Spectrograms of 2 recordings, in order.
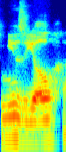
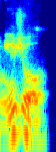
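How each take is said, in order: First: The name is said the standard, non-local way. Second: The name is said the local St. Louis way. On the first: The speaker calls it right. "It's Musial" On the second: The speaker calls it wrong. "mispronouncing him like most Saint Louisans do"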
